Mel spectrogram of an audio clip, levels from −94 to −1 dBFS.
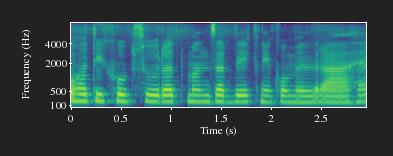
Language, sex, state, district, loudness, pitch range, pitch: Hindi, female, Chandigarh, Chandigarh, -17 LUFS, 175-190 Hz, 185 Hz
